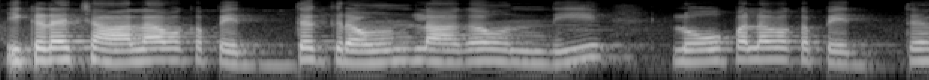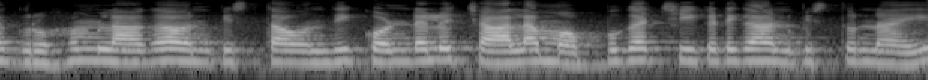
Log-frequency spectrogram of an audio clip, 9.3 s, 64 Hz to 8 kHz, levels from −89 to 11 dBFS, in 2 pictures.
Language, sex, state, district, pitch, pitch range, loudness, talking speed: Telugu, female, Andhra Pradesh, Manyam, 200 Hz, 190-210 Hz, -19 LUFS, 125 wpm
